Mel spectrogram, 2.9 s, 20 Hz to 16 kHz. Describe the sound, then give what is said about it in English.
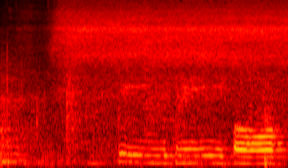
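In a group breathing warm-up exercise, a sustained group hiss on counted beats begins after a brief quiet breath, a steady bright airy noise held for seconds, while faint sung or hummed tones and voices sit underneath. “So let's breathe and hiss for 8 positions.”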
